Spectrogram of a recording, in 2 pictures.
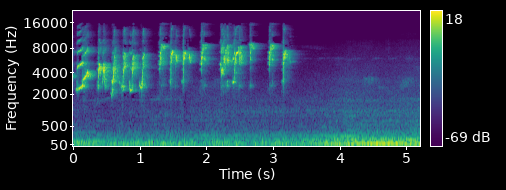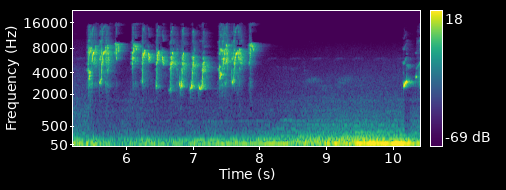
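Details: Orange-headed thrush singing without pause, used to train other caged birds. Two long runs of rapid, repeated high chirping phrases are separated by a short quiet spell, with a rising low rumble toward the end.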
